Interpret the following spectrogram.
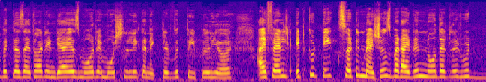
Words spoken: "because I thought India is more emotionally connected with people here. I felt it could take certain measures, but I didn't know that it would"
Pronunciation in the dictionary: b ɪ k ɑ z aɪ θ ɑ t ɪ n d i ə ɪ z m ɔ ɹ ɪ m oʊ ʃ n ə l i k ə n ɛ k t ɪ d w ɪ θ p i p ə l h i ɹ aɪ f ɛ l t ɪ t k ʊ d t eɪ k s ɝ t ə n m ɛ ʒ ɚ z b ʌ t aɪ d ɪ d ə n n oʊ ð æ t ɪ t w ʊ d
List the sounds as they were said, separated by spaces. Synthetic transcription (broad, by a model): b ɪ k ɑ z aɪ t ɑ t ɪ n d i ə ɪ z m ɔ ɹ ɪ m oʊ ʃ n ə l i k ə n ɛ k t ɪ d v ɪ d p i p ə l h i ɹ aɪ f ɛ l t ɪ t k ʊ d t eɪ k s ɝ t ə n m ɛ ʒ ɚ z b ʌ t aɪ d ɪ d ə n n oʊ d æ t ɪ t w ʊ d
